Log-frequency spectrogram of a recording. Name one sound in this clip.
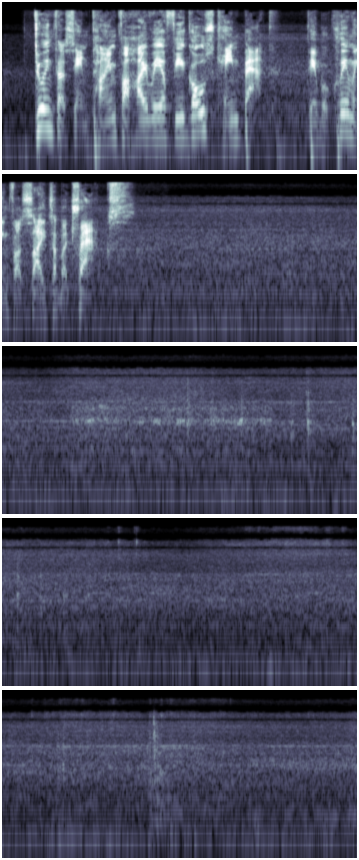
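An excavator engine idles with a low steady rumble in the distance.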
